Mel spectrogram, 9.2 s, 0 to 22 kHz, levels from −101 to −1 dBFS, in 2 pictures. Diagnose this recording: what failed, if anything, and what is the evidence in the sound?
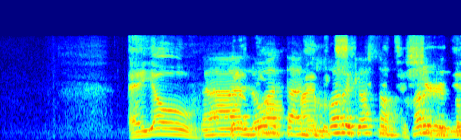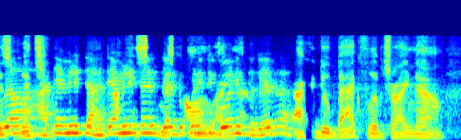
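Call processing: speech ducks at 2.28–2.65, 2.82–4.07, 4.27–4.56, 4.75–5.2, 5.7–7.24 and 7.43–7.8 s, by up to about 35 dB. That's likely speech suppressed in double talk, with the echo canceller clamping both sides down during overlap.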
